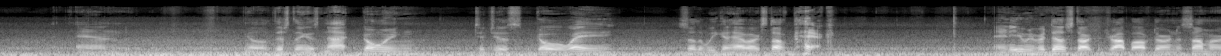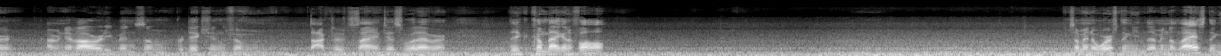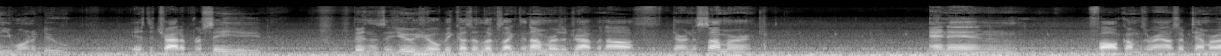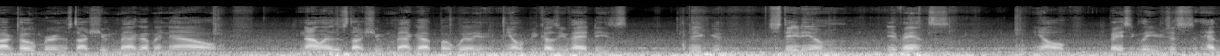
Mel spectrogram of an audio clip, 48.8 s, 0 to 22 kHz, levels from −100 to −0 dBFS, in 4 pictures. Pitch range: 95-115 Hz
